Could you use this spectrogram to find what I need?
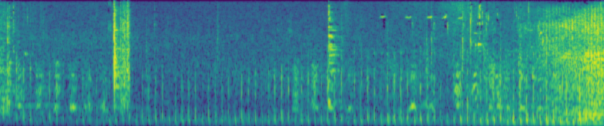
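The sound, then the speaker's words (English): A small helicopter swoops in, its rotor beating in a fast, steady, rhythmic thump that grows gradually louder toward the end. “A small helicopter swoops in.”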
